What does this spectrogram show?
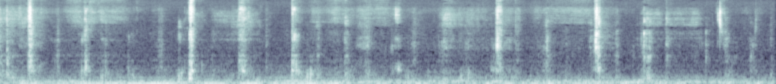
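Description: Faint chewing of a garlic parmesan boneless chicken wing dipped in ranch: soft, irregular wet mouth clicks, about one or two a second, over a low steady rumble.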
